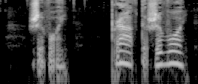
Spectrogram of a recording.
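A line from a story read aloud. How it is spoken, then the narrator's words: Heavy sigh. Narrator (Russian): Люк тяжело вздохнул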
